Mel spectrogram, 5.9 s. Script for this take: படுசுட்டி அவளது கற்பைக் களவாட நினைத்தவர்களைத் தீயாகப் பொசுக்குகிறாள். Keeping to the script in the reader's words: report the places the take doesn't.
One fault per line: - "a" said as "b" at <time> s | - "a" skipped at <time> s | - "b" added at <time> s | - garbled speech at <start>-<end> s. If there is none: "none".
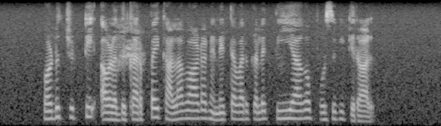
none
